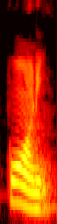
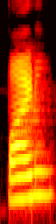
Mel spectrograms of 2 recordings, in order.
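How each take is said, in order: First: The first vowel is a rounded 'o' sound. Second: The first vowel is an open 'aa' sound. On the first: This is the dialect form. "આને સ્થાને ઓ ઉચ્ચાર" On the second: This is the standard form. "આને સ્થાને ઓ ઉચ્ચાર"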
